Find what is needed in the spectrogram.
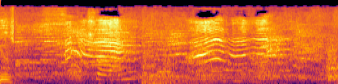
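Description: A child's high-pitched voice calling out twice, each call wavering up and down in pitch.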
